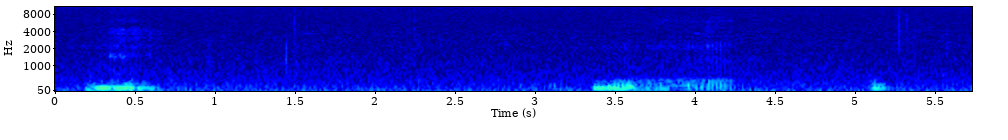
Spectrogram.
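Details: Adult man snoring loudly, likened to a bull elephant seal: low rumbling snorts on two breaths and a brief third, with faint background hiss.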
